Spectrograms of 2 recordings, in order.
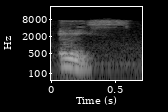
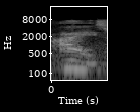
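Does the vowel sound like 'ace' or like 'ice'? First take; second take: ace; ice. First: The vowel sounds like the one in 'ace'. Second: The vowel sounds like the one in 'ice'. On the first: The speaker calls it right. "E is ace" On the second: The speaker calls it wrong. "I learned it as ice for 40 years"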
